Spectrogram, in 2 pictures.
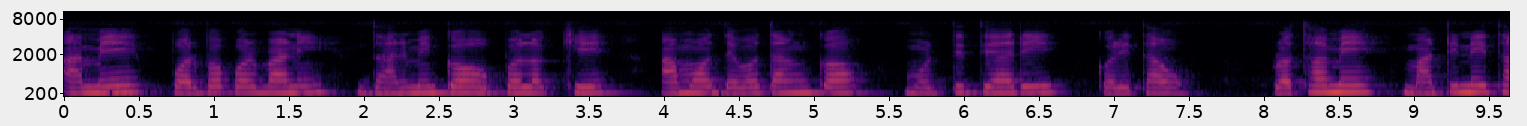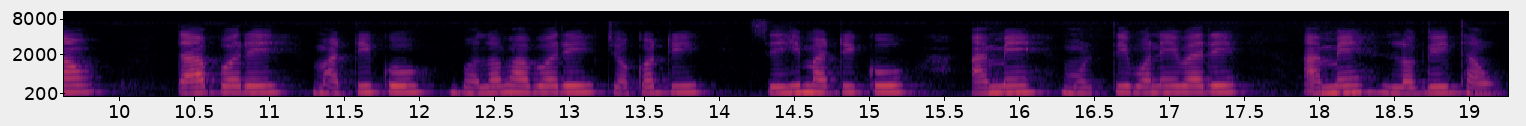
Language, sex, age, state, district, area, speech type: Odia, female, 18-30, Odisha, Boudh, rural, spontaneous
